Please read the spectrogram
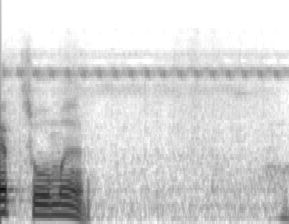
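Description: Crickets trilling steadily: a continuous high-pitched, evenly pulsing chirr.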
